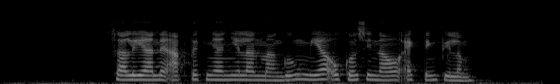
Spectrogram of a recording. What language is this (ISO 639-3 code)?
jav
